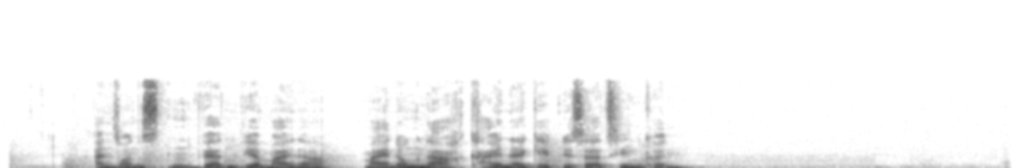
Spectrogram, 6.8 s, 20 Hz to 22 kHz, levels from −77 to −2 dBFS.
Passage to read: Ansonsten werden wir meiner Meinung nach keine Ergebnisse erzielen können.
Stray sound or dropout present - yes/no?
no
